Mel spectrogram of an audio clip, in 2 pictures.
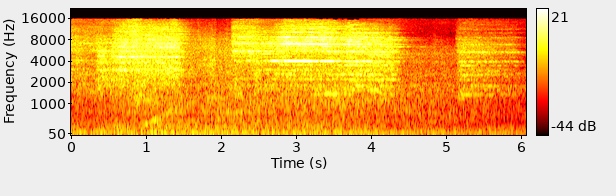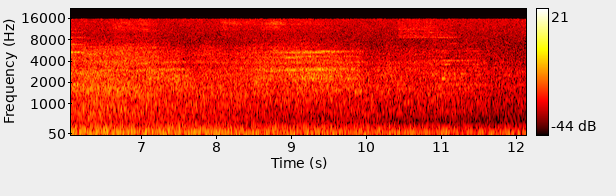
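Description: Freight train rolling past on curved track. The wheels squeal in several high tones against the rails over a steady low rumble. The squeal dies out about six seconds in and the rumble slowly fades.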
